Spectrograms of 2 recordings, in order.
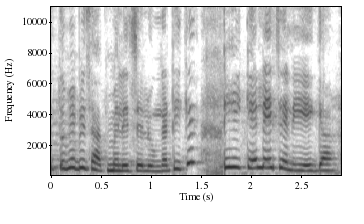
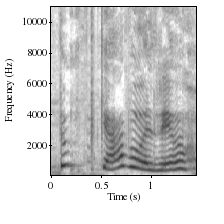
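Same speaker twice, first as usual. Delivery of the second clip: ordinary delivery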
